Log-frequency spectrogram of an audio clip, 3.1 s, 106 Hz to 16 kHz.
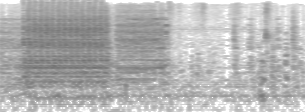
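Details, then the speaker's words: Commodore 1541 disk drive (C64), after about 1500 torture-test cycles, repeatedly trying to initialize/read a disk: fast buzz-rattle about three per second, then scattered ticks and clicks — read failure, cause not confirmed; mechanism later relegated for parts. "i have been torturing this destroyer and we're now up to 1500 i'll report 12 times that it has tried to initialize or you know read a dish"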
